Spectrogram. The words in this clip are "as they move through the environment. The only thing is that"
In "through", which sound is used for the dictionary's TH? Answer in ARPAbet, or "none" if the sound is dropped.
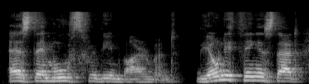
TH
